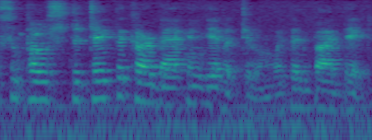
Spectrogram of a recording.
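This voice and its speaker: A man with lively intonation at a moderate pace, amid noticeable background noise and audible room echo. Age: 60s. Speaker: podcast host. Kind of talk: phone call.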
